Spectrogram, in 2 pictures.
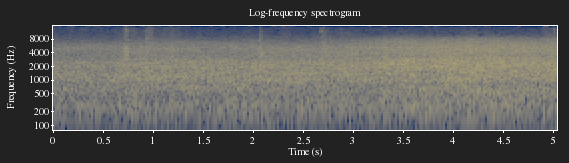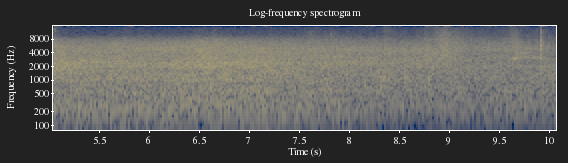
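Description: A steady outdoor rush of noise that swells for a few seconds in the middle as a nylon puffer jacket rustles while being pulled on. A few faint clicks come near the end.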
